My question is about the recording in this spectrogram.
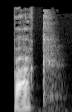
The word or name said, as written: bak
